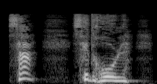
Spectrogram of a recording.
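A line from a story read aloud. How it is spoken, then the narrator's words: Trembling interruption. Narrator (French): l'interrompit Harry d'une voix tremblante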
